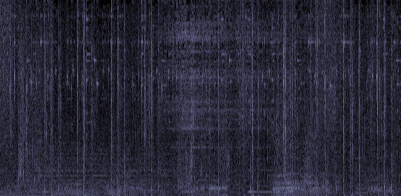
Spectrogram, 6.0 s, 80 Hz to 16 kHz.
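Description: Horse hooves clip-clop steadily on the ground in The Witcher 3: Wild Hunt, a clear rhythmic trotting gait near and upfront, joined by a brief whinny and light game ambience.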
